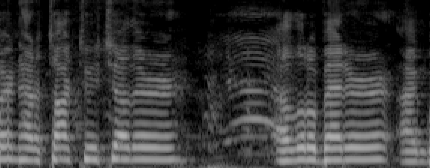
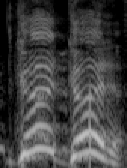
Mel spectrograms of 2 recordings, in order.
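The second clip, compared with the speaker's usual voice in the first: acted cheerful reply; 8 semitones higher, 7 dB louder than usual. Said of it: "back in the grocery store".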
